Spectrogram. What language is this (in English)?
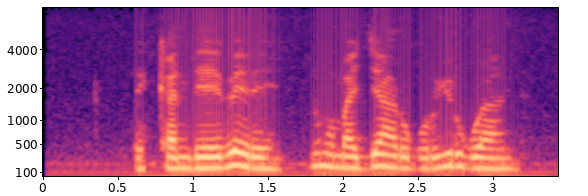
Kinyarwanda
